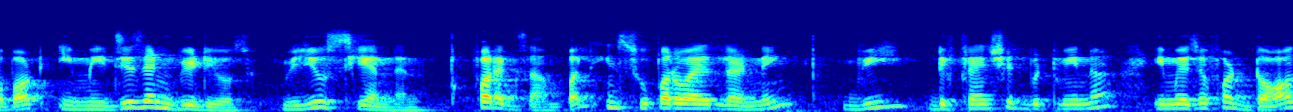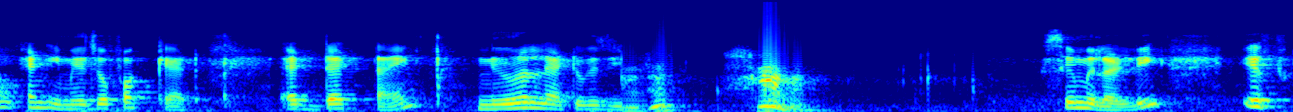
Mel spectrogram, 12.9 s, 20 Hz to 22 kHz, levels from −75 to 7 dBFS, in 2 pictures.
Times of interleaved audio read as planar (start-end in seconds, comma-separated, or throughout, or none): 9.57-11.41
